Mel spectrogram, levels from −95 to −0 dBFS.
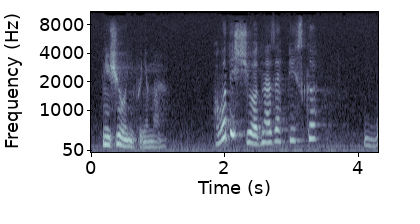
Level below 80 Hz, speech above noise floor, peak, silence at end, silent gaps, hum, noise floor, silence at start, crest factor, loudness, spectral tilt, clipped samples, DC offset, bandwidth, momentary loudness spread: -54 dBFS; 23 dB; -14 dBFS; 0 s; none; 50 Hz at -55 dBFS; -51 dBFS; 0 s; 16 dB; -29 LUFS; -4 dB/octave; under 0.1%; under 0.1%; 11 kHz; 18 LU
